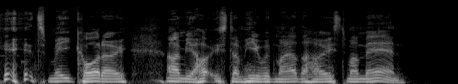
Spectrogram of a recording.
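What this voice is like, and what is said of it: Sick, strained voice. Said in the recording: “my voice is blowing ... The sickness is back.”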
